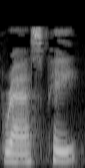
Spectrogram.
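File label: "grass-pea", English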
